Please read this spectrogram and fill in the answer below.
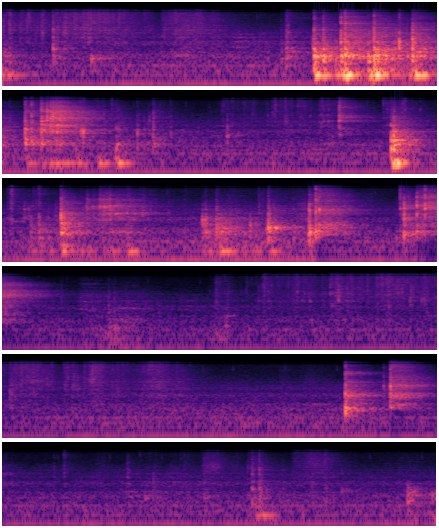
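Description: Plastic packaging rustling and plastic storage tubs and lids knocking as they are handled and stacked one on another, in irregular bursts, loudest about three to six seconds in.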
